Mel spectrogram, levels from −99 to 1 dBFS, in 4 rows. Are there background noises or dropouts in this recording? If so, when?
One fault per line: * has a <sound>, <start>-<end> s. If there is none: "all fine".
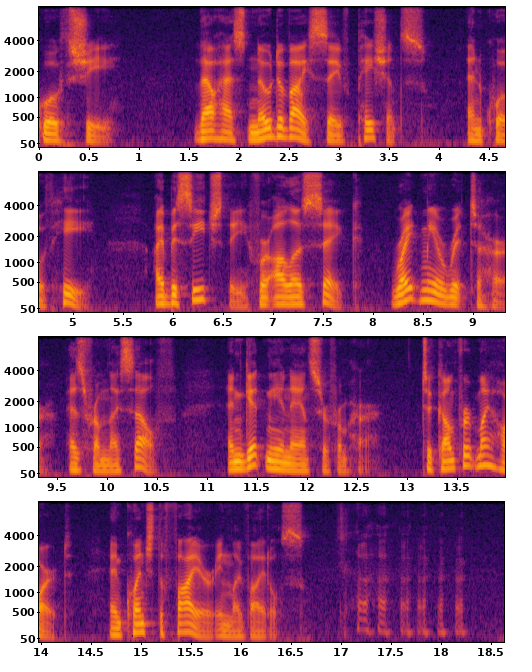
* has a laugh, 16.8-18.4 s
